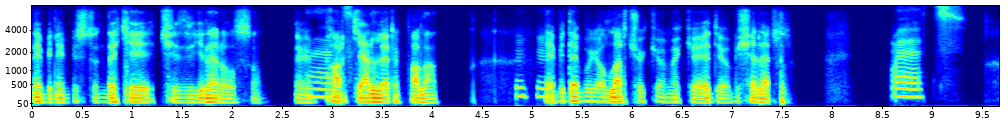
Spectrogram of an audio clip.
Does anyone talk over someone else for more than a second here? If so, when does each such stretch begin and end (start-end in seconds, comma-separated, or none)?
none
